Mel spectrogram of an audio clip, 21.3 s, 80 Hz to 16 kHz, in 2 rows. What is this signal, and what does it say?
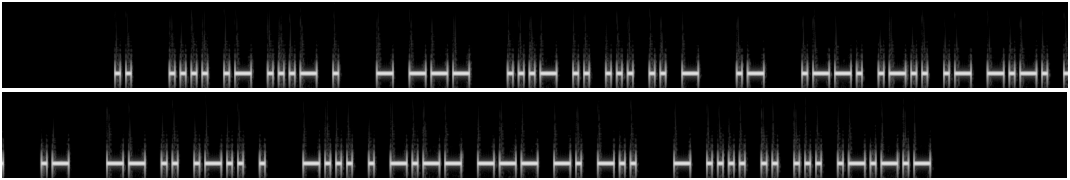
Morse code, heard as a keyed tone, about 21 wpm, 700 Hz. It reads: I HAVE TO VISIT A PLACE A MILE BEYOND THIS.
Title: Sentences from Top 1000 Words - Review Part 6 - 22wpm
